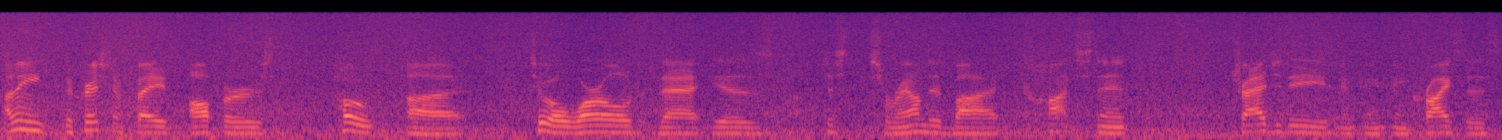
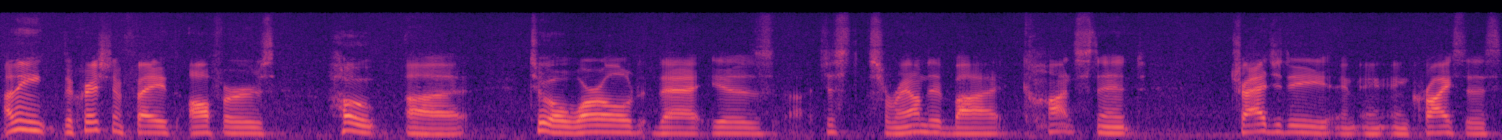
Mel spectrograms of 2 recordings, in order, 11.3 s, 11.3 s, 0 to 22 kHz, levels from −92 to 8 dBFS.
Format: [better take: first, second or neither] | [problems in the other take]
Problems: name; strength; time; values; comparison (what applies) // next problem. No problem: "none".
second | hiss; loud; throughout; 5 dB below the speech; faint in the second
